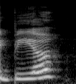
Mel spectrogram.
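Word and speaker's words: Beah: I'm going to say Bea, because it's spelled like Leah with a B.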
